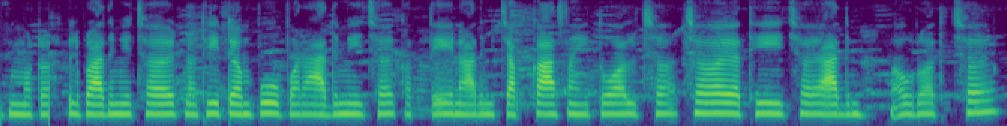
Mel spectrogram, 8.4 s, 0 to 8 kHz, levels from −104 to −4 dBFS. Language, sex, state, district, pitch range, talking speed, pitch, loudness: Maithili, female, Bihar, Samastipur, 195-210 Hz, 130 wpm, 200 Hz, -28 LUFS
